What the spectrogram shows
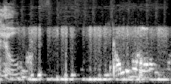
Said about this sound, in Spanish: ¿Me puede bajar el volumen del radio, por favor?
